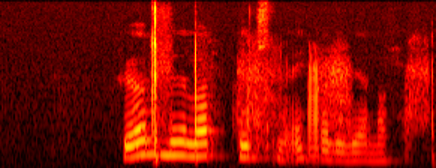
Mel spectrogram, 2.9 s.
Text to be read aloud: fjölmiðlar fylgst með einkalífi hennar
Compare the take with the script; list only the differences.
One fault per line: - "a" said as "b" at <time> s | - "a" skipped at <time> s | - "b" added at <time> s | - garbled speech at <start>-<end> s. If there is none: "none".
none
